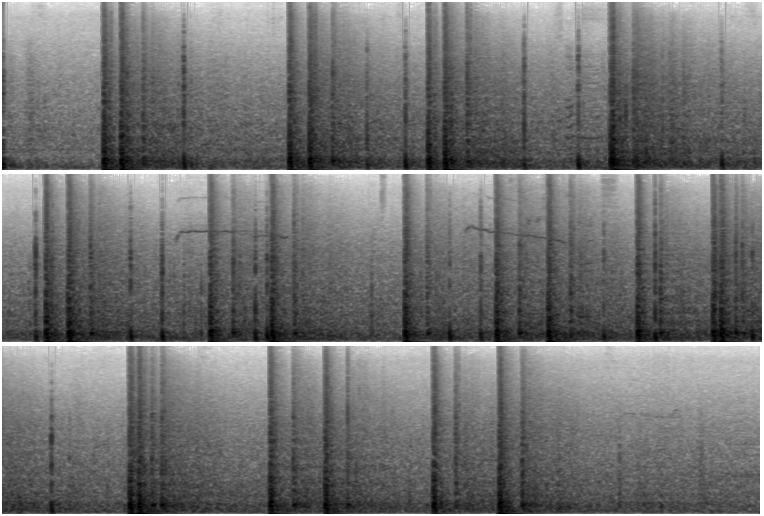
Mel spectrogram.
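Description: Fireworks crackle and fizzle after bursting.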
